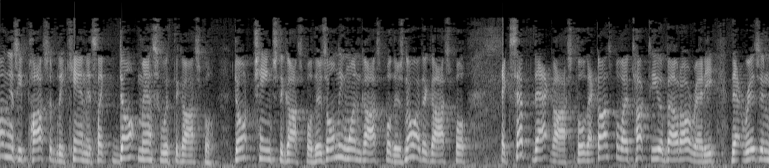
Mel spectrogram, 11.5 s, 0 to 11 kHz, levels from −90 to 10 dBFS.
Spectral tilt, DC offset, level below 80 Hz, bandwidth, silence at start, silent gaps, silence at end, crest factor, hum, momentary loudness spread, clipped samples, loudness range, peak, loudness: -6.5 dB/octave; under 0.1%; -44 dBFS; 8 kHz; 0 s; none; 0 s; 16 dB; none; 5 LU; under 0.1%; 1 LU; 0 dBFS; -17 LUFS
